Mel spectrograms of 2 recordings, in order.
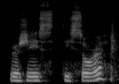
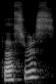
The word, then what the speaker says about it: thesaurus: from a book um thesaurus thessarus or thesaurus however you prefer to pronounce it i know the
